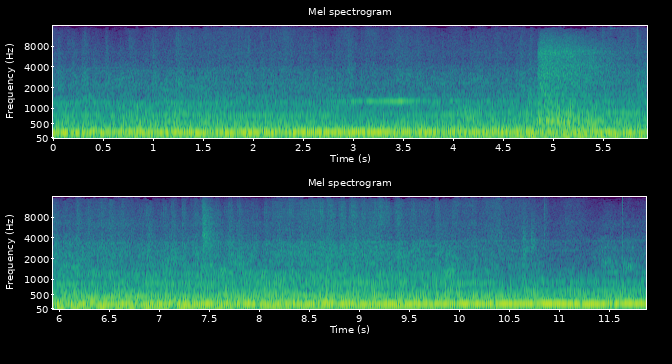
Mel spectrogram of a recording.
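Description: Electric rack-railway train running uphill, heard from inside the carriage: a steady motor and gear hum with rumble. Through the middle a low throb pulses about twice a second, and there is a brief rush of noise about five seconds in.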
